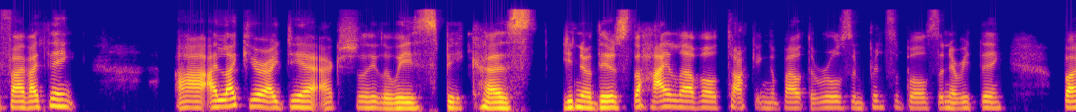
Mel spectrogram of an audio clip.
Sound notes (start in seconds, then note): none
